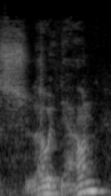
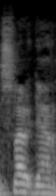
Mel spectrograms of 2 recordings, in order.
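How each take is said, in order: First: "Slow it down" drawn out at half speed; slowed right down. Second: Said in the usual way. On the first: Shown as a demonstration. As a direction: stretch out "Slow it down" unhurriedly. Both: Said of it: "you can slow it down, apparently".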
